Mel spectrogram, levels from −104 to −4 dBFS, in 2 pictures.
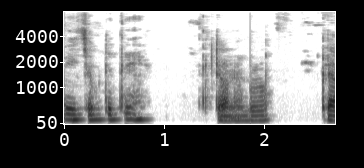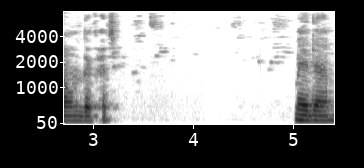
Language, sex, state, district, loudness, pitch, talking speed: Bengali, male, West Bengal, Malda, -27 LUFS, 145 Hz, 100 wpm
